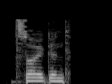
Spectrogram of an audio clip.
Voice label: "zeugend", German; adjectives

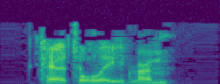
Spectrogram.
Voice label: "kettledrum", English; nouns

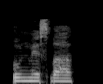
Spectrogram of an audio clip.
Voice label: "unmessbar", German; adjectives

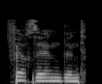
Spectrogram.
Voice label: "versendend", German; adjectives

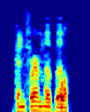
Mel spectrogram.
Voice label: "confirmable", English; adjectives

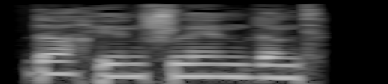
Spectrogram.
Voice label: "dahinschlendernd", German; adjectives

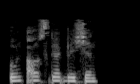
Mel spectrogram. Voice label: "unausgeglichen", German; adjectives

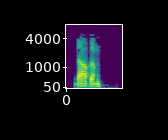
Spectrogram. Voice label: "dubbing", English; nouns

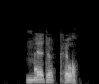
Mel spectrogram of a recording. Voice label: "medical", English; adjectives

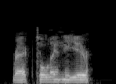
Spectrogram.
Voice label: "rectilinear", English; adjectives

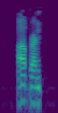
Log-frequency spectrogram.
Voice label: "auburn", English; adjectives

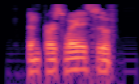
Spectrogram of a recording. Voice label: "unpersuasive", english; adjectives

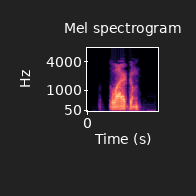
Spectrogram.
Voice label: "lagging", English; nouns

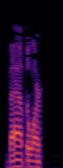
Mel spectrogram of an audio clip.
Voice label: "babbler", English; nouns

